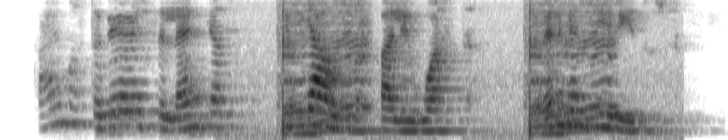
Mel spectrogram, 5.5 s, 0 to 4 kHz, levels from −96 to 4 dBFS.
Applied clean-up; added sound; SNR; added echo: none; Fart; 6 dB; reverberation time 0.4 s.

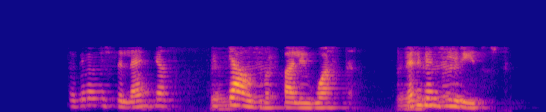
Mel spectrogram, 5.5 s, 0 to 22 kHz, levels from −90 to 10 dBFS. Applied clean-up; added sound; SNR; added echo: neural mask model DeepFilterNet 3.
